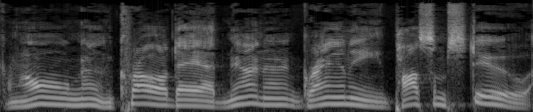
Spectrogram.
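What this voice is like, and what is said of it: Imitates a Southern US accent. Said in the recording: “I don't speak Southern, so I certainly don't speak Southern black”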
